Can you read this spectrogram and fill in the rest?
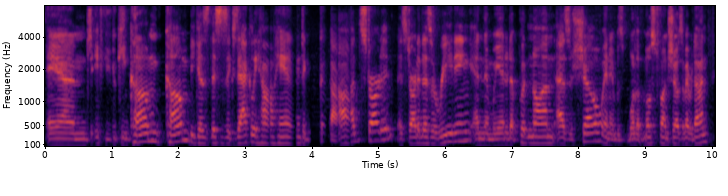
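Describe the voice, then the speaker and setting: A man, a stage actor being interviewed, chatting casually in a joking, rambling storyteller's way. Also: mid-range voice. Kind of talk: casual promotional interview chat.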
